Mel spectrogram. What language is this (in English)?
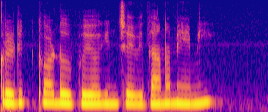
Telugu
